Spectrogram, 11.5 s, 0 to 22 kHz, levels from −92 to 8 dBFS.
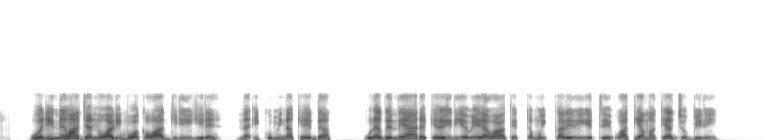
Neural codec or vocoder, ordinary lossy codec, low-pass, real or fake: codec, 16 kHz, 1 kbps, FunCodec, trained on LibriTTS, 50 frames a second; none; 7.2 kHz; fake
